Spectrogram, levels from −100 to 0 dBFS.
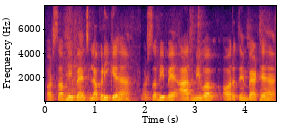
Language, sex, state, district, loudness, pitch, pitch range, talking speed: Hindi, male, Jharkhand, Garhwa, -17 LUFS, 180 Hz, 160-185 Hz, 180 wpm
